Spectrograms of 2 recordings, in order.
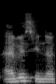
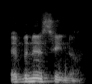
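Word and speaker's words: ابن سينا: एविसीना कोई और meaningful word नहीं है, ये जस्ट इब्ने सीना की रॉन्ग प्रोनाउंसिएशन है.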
